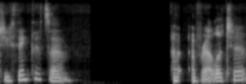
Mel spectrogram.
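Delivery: quiet, hushed, murmured under the breath. Voicing a character who gestures toward a creature and asks: speaking quietly. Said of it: "says quietly".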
